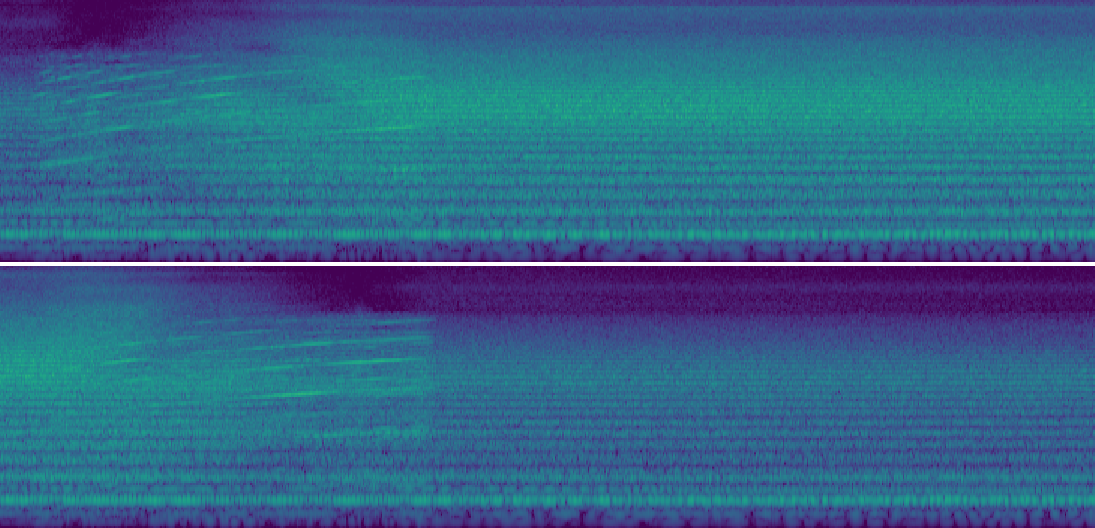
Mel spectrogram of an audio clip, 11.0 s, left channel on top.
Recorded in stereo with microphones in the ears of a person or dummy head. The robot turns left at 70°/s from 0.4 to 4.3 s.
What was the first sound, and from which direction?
A drone, 50° right (ahead or behind).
